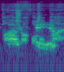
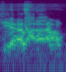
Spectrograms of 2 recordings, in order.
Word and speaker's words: Kyiv: That's the Ukrainian pronunciation, by the way. That's favored today because, of course, Ukrainian is the dominant language in the country. But it used to be called in English Kiev, which is closer to the Russian pronunciation because Russia dominated much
